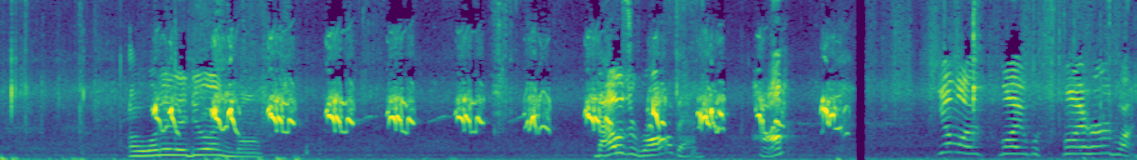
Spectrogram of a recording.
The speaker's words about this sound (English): You heard a robin? You hear that? I do hear some birds. Is that the robin? Let's listen.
